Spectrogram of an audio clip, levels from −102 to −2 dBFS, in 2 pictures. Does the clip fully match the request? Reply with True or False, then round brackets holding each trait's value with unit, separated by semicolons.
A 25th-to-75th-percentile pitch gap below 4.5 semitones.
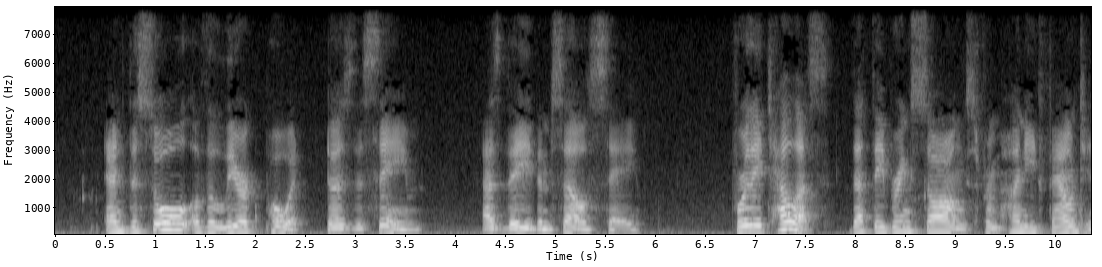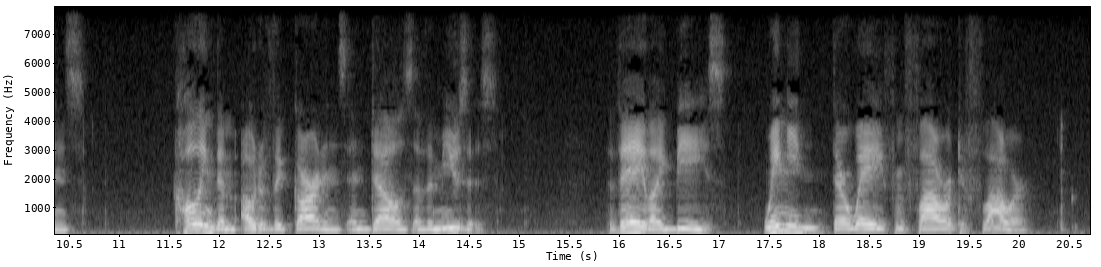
False (5.1 semitones)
